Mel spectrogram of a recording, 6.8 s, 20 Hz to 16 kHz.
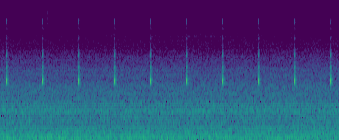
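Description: Tesla Model 3's turn-signal indicator ticking steadily, about one and a half ticks a second, over a low hum of road noise inside the cabin.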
